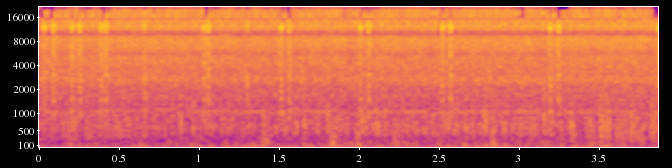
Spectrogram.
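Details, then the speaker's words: Lexus LX470 V8 with misfires and rough idle, no check engine light or codes: uneven stuttering idle broken by sharp clicks from the idle air control solenoid, each bringing a brief dip; misfire, cause unconfirmed, ignition coil later believed. "there's this weird idle right now and this thing seems to be clicking an awfully lot so I don't know if this is the uh this is the cul or not"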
